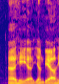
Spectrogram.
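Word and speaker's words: Yuen Biao: Yun Biao? Is that how you say his name? – Yep, Yun Biao, yep. – Yun Biao, he he climbs up into a tree and he ties a vine around his ankle and decides to jump down on somebody.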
